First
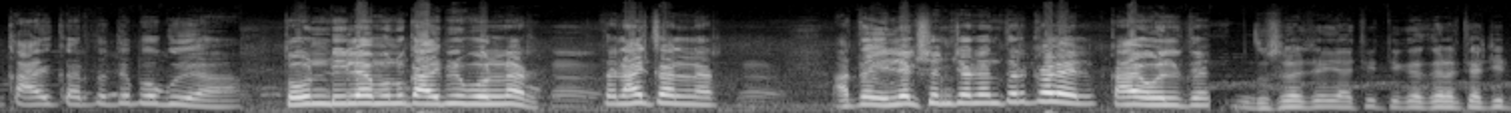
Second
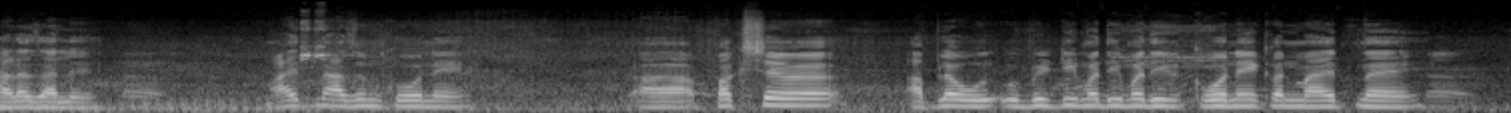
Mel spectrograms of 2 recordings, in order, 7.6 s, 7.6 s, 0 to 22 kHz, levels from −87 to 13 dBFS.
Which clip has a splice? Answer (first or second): first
